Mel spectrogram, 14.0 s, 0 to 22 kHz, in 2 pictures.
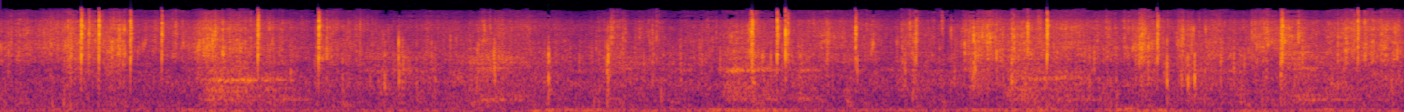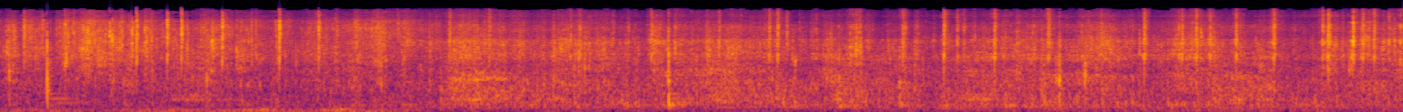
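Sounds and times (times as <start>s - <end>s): wind rumble on microphone: 0.0s - 10.1s
bike clicks and rattles: 0.0s - 14.0s
bike tyres crackling over dry leaves: 0.0s - 14.0s.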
